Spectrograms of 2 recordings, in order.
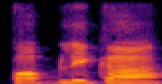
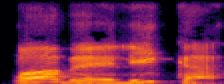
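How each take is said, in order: First: The stopped consonant ends quietly with no bounce. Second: The stopped consonant ends with a short echoing bounce. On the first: The speaker calls it wrong. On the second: The speaker calls it right.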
